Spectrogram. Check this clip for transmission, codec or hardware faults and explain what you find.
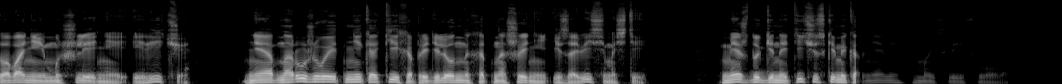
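One fault is present: an audio dropout to a faint residue, starting at 8.56 s and lasting to the end of the clip. The most likely cause is that the wanted signal was lost somewhere upstream while the path after the break stayed live and kept passing whatever reached it. The sound cuts off abruptly, not as a fade. For the remaining time only a faint leak of the sound is left, roughly 30 dB below its earlier level.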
